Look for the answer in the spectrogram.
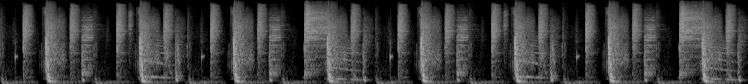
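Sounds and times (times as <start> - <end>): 
drum kit at 128 BPM: 0.0 - 7.4.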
